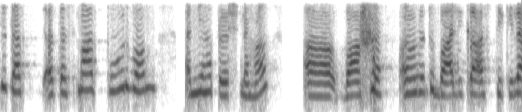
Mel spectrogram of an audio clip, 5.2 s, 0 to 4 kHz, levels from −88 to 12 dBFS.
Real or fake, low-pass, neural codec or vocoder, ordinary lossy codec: real; 3.6 kHz; none; none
